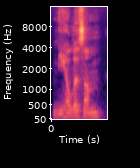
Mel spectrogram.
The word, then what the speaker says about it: nihilism: this whole concept of nihilism niall ism I'm gonna stick with the first pronunciation even though the second one is the proper pronunciation because it's a bit pretentious but yeah definitely he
